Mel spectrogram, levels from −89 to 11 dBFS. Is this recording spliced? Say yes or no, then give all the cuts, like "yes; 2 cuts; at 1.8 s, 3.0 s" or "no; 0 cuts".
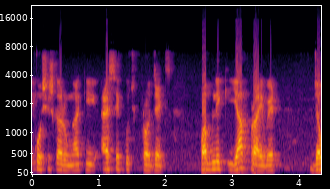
no; 0 cuts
